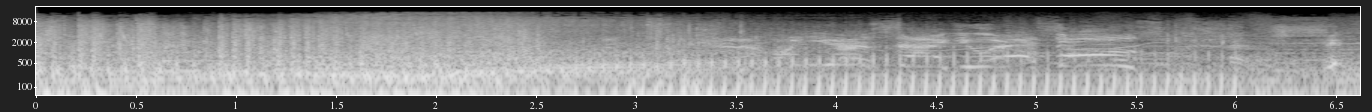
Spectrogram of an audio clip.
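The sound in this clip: Gunfire from law enforcement officers in an action movie scene: a dense, loud wall of noise gives way to rapid repeated sharp bursts of shots.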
